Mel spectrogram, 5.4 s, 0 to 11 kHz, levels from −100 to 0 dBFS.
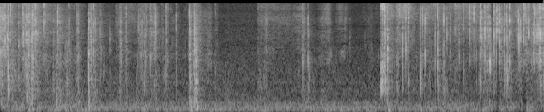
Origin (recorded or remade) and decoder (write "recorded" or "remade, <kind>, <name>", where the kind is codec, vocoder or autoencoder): recorded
